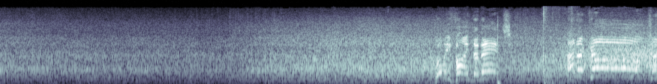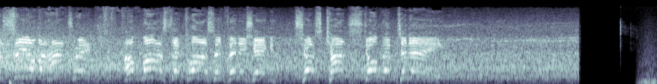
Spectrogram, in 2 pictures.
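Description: A stadium crowd roars, swelling louder as play nears the goal.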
